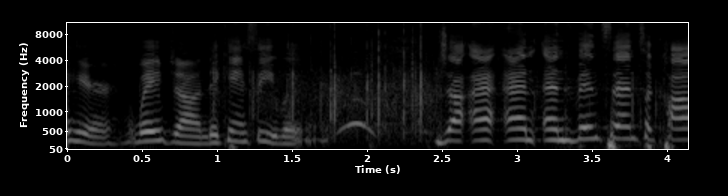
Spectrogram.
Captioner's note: audience applauding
